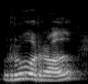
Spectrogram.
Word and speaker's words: rural: want to do that divide the word into two syllables Rua uh mind the vowel Rua roll roll now that L at the end is what's called a dark L this appears after vowel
